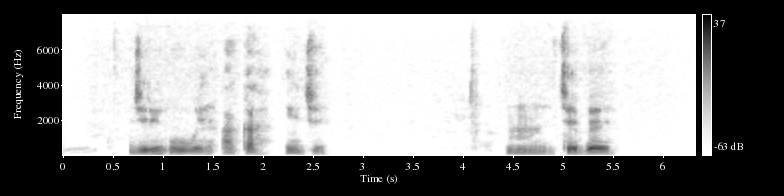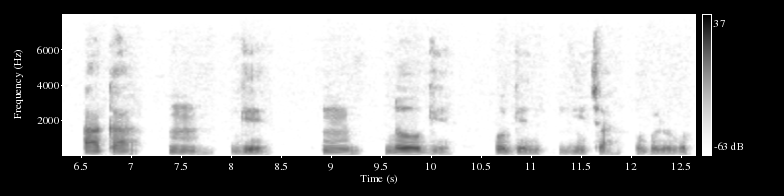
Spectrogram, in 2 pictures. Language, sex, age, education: Igbo, male, 15-29, tertiary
